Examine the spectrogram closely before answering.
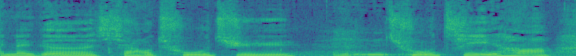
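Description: There is noticeable background noise as a woman with a fairly low pitch speaks. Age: 60s. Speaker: foundation executive director. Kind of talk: radio interview. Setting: studio.

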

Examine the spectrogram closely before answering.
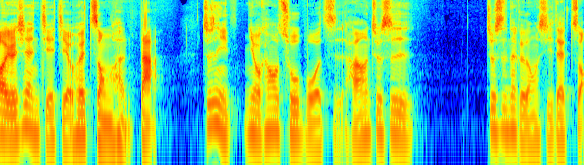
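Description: In a very clean recording with a silent background and a dry, close sound with no echo, a man with an ordinary speaking voice talks at a fairly quick pace, with medium pitch and ordinary pitch variation. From central Taiwan. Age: 20s. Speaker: cancer patient. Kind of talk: interview.

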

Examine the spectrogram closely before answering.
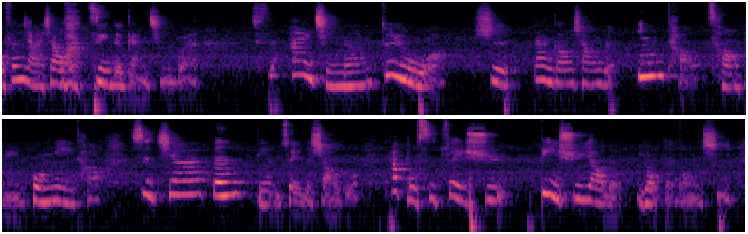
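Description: Amid audible room echo, a woman with a high pitch speaks at a fairly slow pace in an animated tone, her intonation lively and her loudness swinging widely. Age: 30s. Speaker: podcast host. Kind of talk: casual monologue.

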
